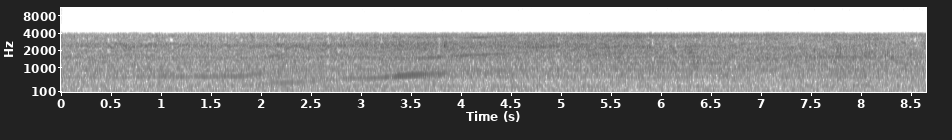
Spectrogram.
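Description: A radio-controlled model Beaver floatplane's motor and propeller whine as it taxis across the water. The whine rises in pitch about two to four seconds in as the throttle opens, over a steady hiss.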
